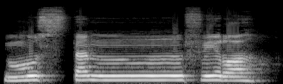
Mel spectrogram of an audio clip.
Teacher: تا کے اوپر دو پیش سے اسٹاپ کریں گے تو ہا پڑھیں گے، اس گول تا کو ہا پڑھیں گے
